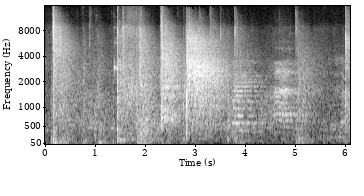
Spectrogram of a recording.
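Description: Nohejbal ball being kicked and bouncing on a sports-hall floor during a rally: several sharp thuds, each ringing out in the hall's echo. A voice calls out briefly a little after the middle.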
